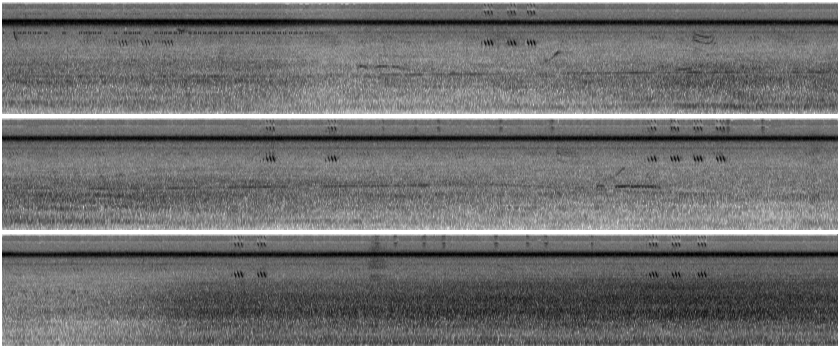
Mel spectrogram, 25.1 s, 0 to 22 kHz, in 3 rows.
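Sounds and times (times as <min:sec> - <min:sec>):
distant airliner rumbling: 0:17.7 - 0:25.0.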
